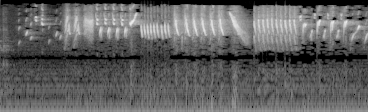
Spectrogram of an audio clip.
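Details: Khalwi-style song of a 'noir' European goldfinch, delivered without faults: soft scattered chirps build into fast metallic trills, a descending buzzy sweep, then rattling bursts and rising twitters.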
